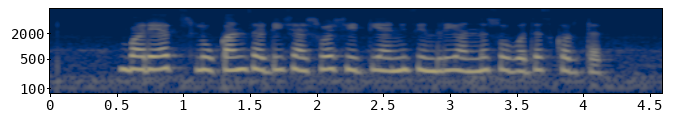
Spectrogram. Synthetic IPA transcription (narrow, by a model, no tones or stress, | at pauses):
bəɾjat͡slokãnsaʈiːɕaʂʋəɕit̪iːaɽ̃isind̪ɾiːənːəsobəd̪ʱəskəɾt̪at̪̚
